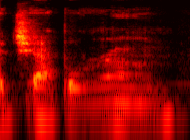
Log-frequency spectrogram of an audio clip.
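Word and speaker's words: Chappell Roan: fall of a of a Midwest princess by Chapel rone oh okay is that how you pronounce it yeah Oh I thought it was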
